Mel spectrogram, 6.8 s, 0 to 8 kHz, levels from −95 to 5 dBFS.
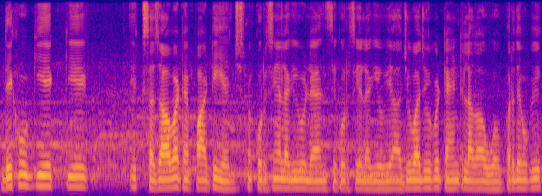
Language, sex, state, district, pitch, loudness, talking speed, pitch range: Hindi, male, Madhya Pradesh, Katni, 125 Hz, -20 LUFS, 275 wpm, 120-135 Hz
